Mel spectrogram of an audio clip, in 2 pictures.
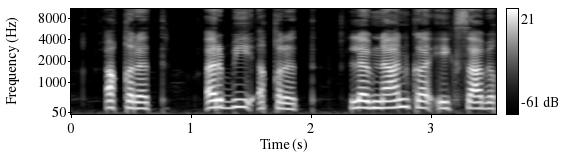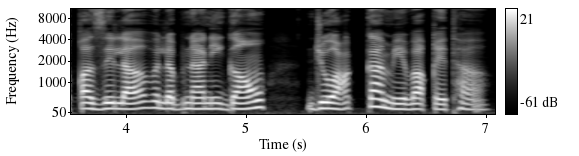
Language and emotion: Urdu, neutral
